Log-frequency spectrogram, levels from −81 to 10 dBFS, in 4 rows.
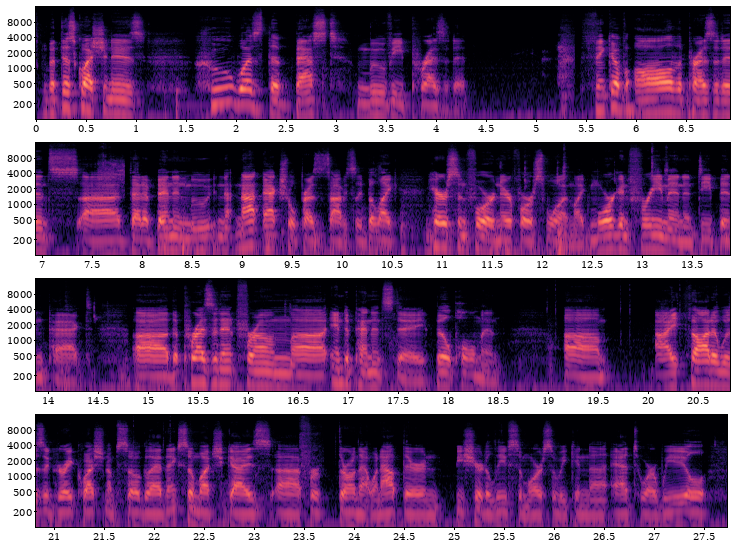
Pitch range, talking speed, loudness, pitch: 100-135 Hz, 180 wpm, -23 LUFS, 115 Hz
